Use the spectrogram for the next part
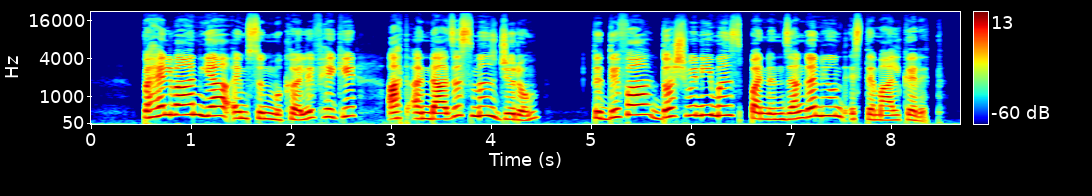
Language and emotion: Kashmiri, neutral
